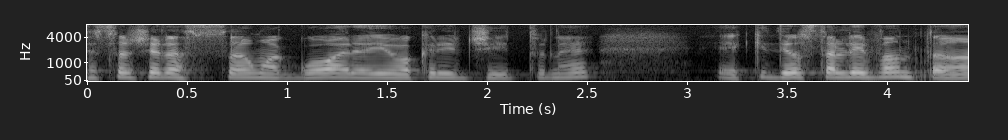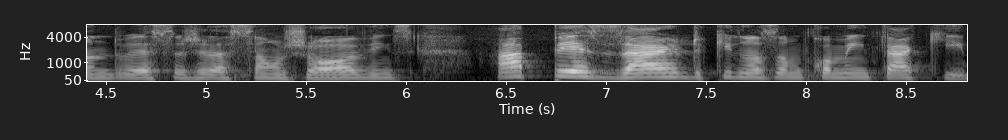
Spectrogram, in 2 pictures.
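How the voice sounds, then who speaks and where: Speaking from her living room, a woman with a Brazilian accent hosts a podcast and introduces a guest conversationally. Her medium-pitched voice is smooth, and she talks with devout enthusiasm, often adding tag questions.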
